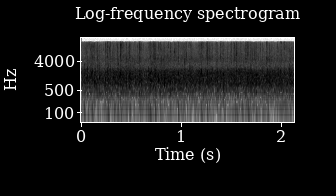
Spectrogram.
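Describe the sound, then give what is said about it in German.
Steady, dense applause from an audience at an awards ceremony for the football club CVR Pforzheim from Baden-Württemberg, a continuous wash of many hands clapping at once, fairly loud and sustained throughout with no voices standing out. “Viel Applaus bekam der CVR Pforzheim aus Baden-Württemberg.”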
